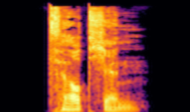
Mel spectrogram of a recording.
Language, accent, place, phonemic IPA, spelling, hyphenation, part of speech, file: German, Germany, Berlin, /ˈpfœʁtçən/, Pförtchen, Pfört‧chen, noun, De-Pförtchen.ogg
- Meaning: 1. diminutive of Pforte: little gate 2. alternative spelling of Förtchen (“kind of pastry”)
